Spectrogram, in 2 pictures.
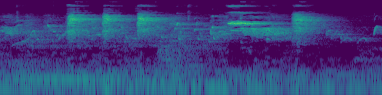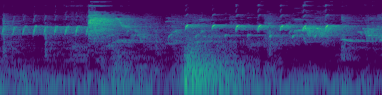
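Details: A mixed flock said to include budgerigars, zebra finches, the 'roz' bird and a canary leading; loud chirped bursts, a rapid rattling trill midway, then evenly spaced sharp high chips.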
